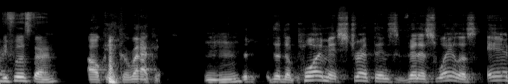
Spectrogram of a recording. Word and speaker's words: Caracas: Okay, Caracas.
